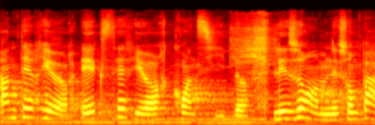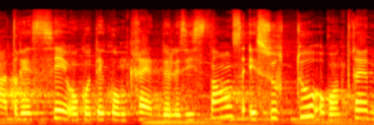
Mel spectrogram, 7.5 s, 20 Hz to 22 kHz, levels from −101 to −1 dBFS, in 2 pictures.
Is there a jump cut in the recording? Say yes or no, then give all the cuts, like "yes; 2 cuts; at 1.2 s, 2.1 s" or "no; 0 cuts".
yes; 1 cut; at 2.6 s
